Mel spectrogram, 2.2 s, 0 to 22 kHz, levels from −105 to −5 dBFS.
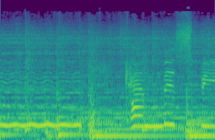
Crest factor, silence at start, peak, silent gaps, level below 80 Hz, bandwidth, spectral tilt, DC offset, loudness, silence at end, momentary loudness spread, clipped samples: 14 dB; 0 s; -6 dBFS; none; -36 dBFS; 13.5 kHz; -6 dB/octave; under 0.1%; -21 LUFS; 0 s; 3 LU; under 0.1%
